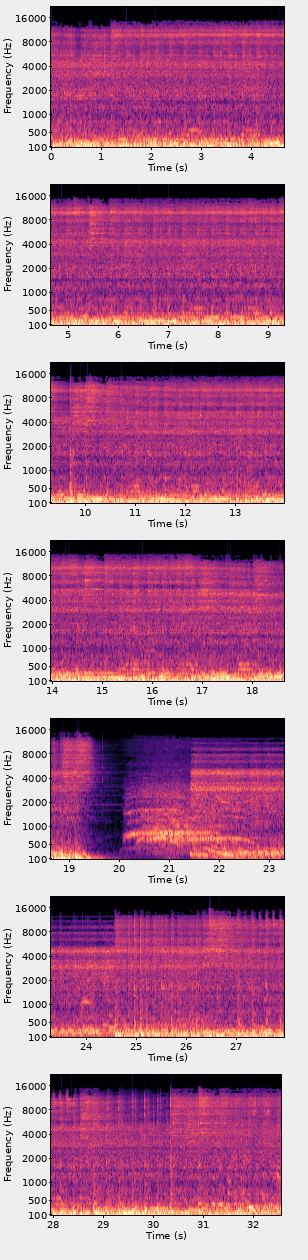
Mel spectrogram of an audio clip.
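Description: Live thrash metal band playing an instrumental passage with distorted electric guitars, bass and a fast drum kit. About two-thirds of the way through, the band stops dead. For a few seconds a quieter passage follows with a single line of bending notes, then the full band crashes back in.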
